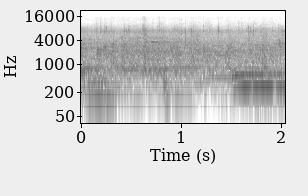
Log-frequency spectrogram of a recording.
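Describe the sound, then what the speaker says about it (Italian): An arena crowd at a roller hockey match applauds steadily at moderate distance while an announcer talks over it. "ricevere anche gli applausi del pubblico presente"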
